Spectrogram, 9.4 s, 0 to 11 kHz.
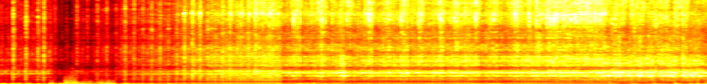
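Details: Used jumping jack tamper after a carburetor cleaning and a torn intake gasket behind the carb, air filter clamped on: the small single thumps at a steady three beats a second, no misses or stumbles, stomping a 4-inch hole; normal running.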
